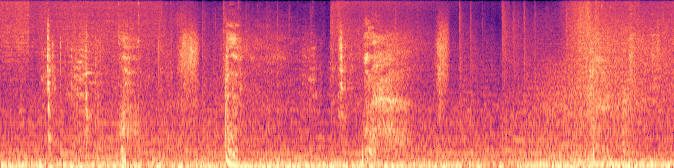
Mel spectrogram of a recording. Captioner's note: grunting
